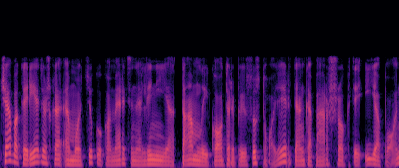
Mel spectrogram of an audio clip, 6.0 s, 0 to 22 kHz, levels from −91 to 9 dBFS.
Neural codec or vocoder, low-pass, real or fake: none; 5.4 kHz; real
